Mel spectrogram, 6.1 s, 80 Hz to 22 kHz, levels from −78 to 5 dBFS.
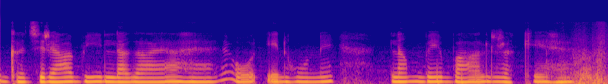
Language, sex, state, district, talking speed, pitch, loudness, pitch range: Hindi, female, Bihar, Patna, 120 wpm, 205 Hz, -16 LUFS, 200-210 Hz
